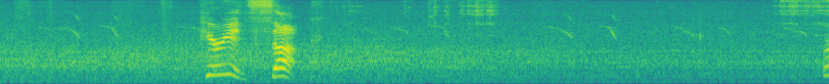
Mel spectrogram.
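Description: Backyard chickens at feeding time give a couple of short, sharp clucks close by amid a quiet outdoor hush, with a person speaking briefly.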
